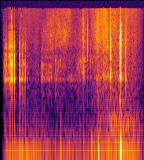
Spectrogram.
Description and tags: I used this for pulling a gun out of a holster...combined with a little clothing noise.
